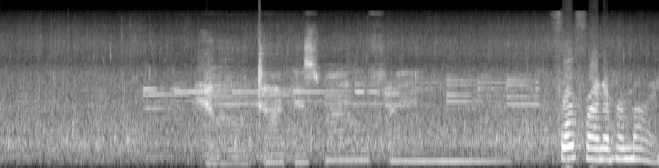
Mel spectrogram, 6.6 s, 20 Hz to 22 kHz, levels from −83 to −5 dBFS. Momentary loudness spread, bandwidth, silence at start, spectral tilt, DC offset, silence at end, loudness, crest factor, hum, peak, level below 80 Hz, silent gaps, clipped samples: 16 LU; 18 kHz; 0 s; -2 dB/octave; under 0.1%; 0 s; -14 LUFS; 14 dB; none; 0 dBFS; -52 dBFS; none; 0.9%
